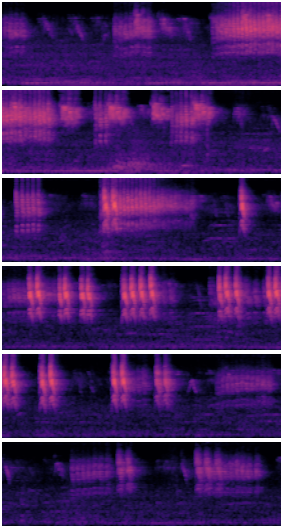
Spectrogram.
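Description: Baby house sparrow chirping and begging: longer, harsh calls about three seconds in and again around ten seconds, then quick runs of short, high chirps, growing quieter near the end.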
